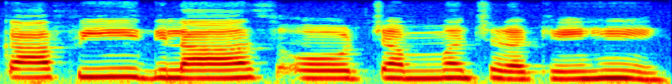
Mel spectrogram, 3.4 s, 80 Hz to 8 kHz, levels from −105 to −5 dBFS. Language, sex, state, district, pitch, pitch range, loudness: Hindi, female, Madhya Pradesh, Bhopal, 235 Hz, 225-245 Hz, -13 LUFS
